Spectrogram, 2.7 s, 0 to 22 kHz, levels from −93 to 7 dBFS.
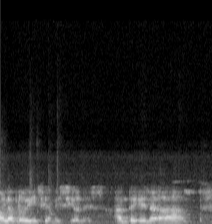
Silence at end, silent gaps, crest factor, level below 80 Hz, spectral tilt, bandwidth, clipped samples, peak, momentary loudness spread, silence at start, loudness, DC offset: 0 s; none; 16 dB; -58 dBFS; -6 dB/octave; 7 kHz; under 0.1%; -2 dBFS; 11 LU; 0 s; -19 LUFS; under 0.1%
